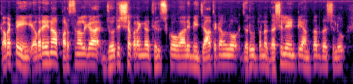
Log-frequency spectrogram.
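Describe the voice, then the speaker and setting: A man's voice: mid-range voice, fairly even intonation, fast, mellow. A man speaking as an astrologer, giving a forecast with earnest advice and formal devotional phrasing.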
